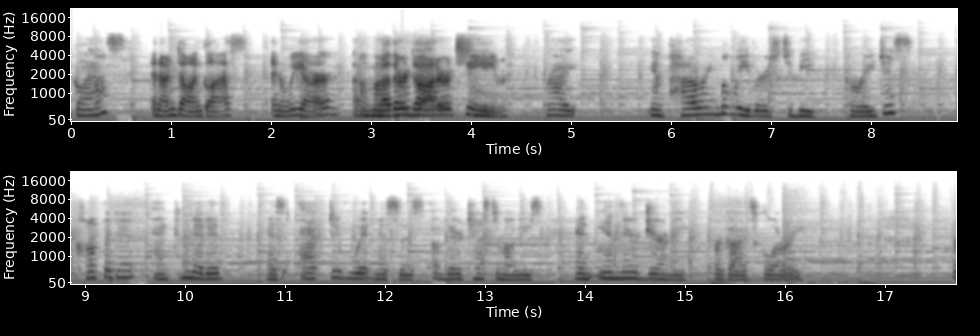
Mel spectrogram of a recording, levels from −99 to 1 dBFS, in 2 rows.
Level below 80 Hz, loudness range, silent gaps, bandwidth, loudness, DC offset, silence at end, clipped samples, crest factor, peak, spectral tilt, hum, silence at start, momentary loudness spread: -42 dBFS; 10 LU; none; 8.6 kHz; -21 LUFS; under 0.1%; 0 s; under 0.1%; 22 dB; 0 dBFS; -5.5 dB/octave; none; 0 s; 22 LU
